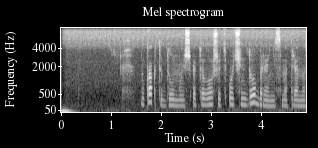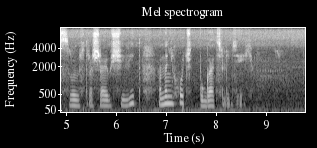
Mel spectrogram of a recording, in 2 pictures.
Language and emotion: Russian, neutral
